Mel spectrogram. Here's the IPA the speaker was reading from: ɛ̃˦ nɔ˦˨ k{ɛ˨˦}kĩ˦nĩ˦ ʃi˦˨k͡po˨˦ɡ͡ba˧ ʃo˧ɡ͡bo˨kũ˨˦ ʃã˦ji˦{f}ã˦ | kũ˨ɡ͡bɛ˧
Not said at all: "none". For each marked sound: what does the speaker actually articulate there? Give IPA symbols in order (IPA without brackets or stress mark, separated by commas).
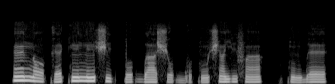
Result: ɛ˨˦, f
